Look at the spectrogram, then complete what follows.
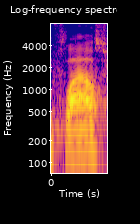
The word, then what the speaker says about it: Flouse: I'm Flouse, Rhymes with House.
